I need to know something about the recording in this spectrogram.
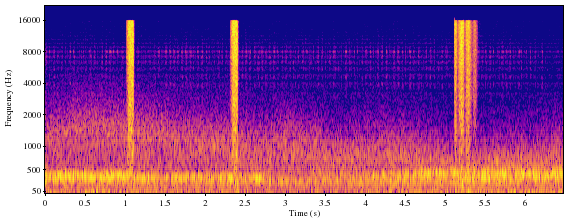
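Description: Short electronic game blips sound now and then.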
